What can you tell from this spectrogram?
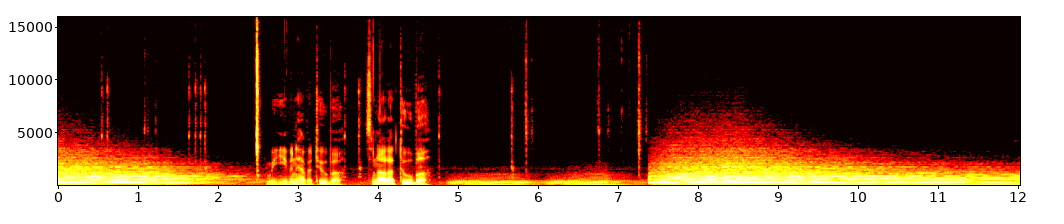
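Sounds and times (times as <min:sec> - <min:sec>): low sustained brass note: 0:00.0 - 0:02.5, 0:04.9 - 0:12.0
orchestral sustained chord: 0:00.0 - 0:02.5, 0:04.9 - 0:12.0.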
